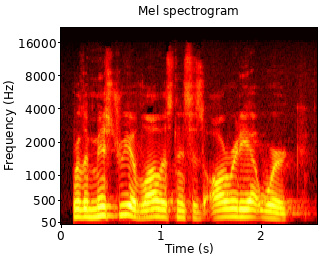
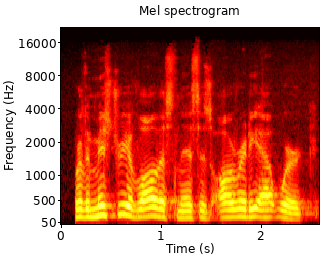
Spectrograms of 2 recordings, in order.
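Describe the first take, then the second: Both takes have the same delivery.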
